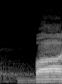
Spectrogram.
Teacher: बा का मखर लिप्स है यह दोनों होठों को मिलाने से पैदा होता है दोनों होठों को जेंटली क्लोज करें तो यहां से बा निकलता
